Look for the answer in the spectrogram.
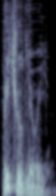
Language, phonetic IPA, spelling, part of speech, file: Russian, [prʲɪˈt͡ɕudlʲɪvɨj], причудливый, adjective, Ru-причудливый.ogg
- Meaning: 1. fancy, complicated 2. cute, quaint 3. bizarre, weird, peculiar (strangely unconventional) 4. whimsical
